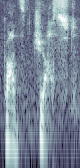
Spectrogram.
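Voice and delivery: ordinary delivery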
